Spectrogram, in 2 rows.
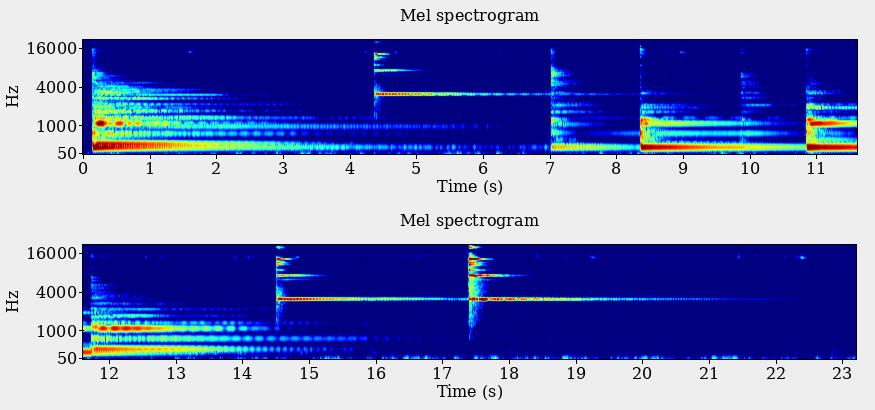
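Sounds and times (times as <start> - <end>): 
gong tingsha: 0.1 - 22.6.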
